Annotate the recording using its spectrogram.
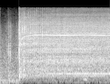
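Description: Drill-powered Quick Cut Greens Harvester cutting mustard greens: the motor starts suddenly, rises briefly to speed, then runs steadily with a high whine over a loud hiss of spinning and cutting.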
